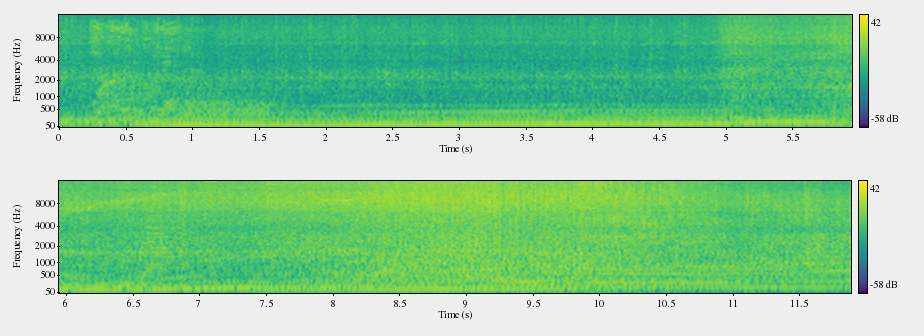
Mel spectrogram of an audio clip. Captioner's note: engines revving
